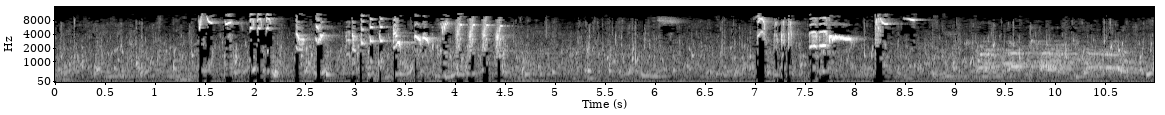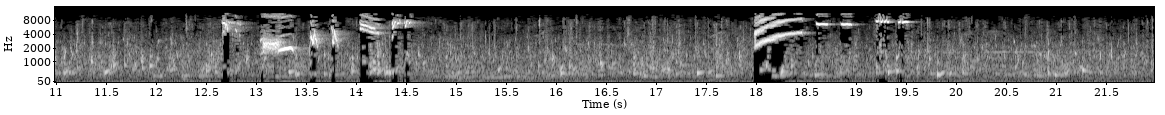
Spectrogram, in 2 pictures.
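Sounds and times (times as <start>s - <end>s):
orange-headed thrush song: 1.4s - 4.6s, 7.0s - 8.7s, 12.6s - 14.6s, 18.0s - 19.6s.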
